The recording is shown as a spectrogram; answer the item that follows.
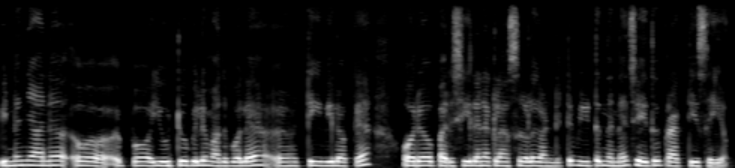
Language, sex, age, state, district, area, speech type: Malayalam, female, 18-30, Kerala, Kozhikode, rural, spontaneous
